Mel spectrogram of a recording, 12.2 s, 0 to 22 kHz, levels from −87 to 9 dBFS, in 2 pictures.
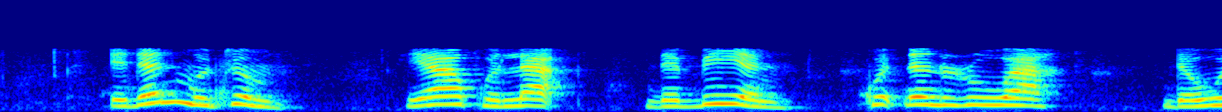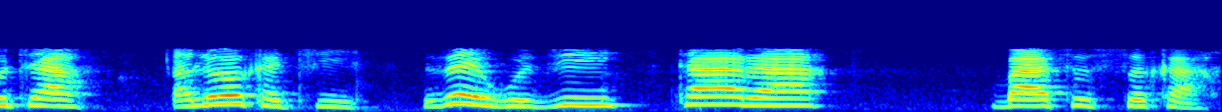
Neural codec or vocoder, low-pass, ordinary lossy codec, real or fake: none; 3.6 kHz; none; real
